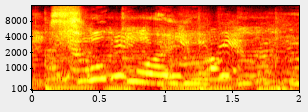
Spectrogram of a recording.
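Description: Children's voices and chatter over background music with a low bass line.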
